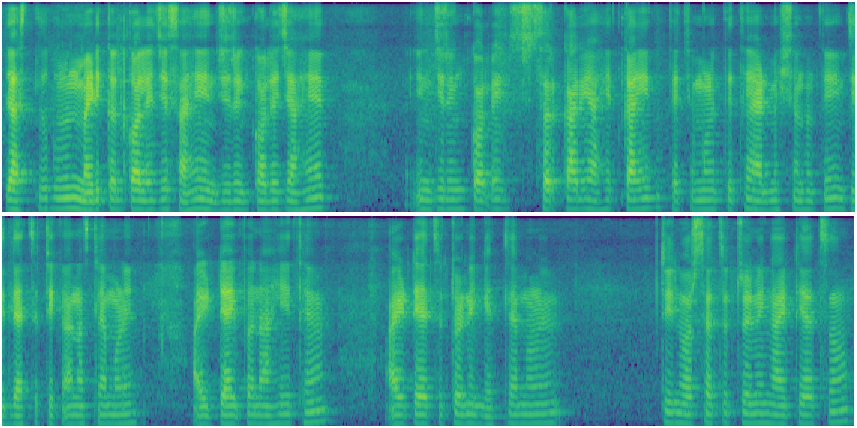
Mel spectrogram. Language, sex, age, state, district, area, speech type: Marathi, other, 30-45, Maharashtra, Buldhana, urban, spontaneous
